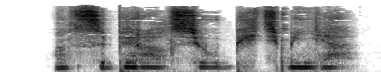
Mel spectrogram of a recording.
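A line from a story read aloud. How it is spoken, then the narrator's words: Whisper. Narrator (Russian): прошептала я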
